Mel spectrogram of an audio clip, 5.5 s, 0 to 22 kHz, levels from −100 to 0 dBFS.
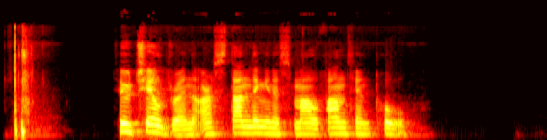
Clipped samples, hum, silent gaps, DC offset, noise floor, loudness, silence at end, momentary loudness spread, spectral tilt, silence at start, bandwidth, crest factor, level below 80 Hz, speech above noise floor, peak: under 0.1%; none; none; under 0.1%; under -90 dBFS; -20 LUFS; 1.4 s; 9 LU; -6 dB/octave; 0.15 s; 11.5 kHz; 18 dB; -60 dBFS; over 71 dB; -4 dBFS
